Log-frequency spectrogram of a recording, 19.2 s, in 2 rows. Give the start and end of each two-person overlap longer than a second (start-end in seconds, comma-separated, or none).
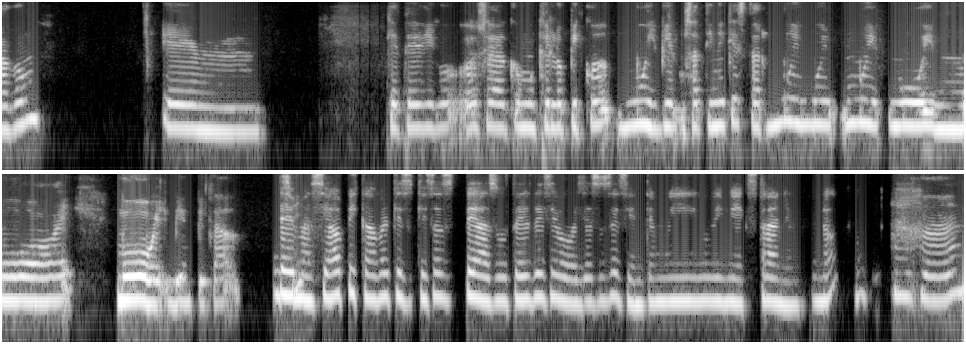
none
